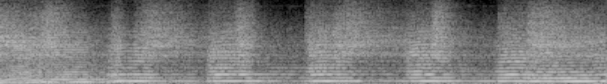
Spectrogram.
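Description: Jazz band's brass section playing held chords over a steady beat.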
